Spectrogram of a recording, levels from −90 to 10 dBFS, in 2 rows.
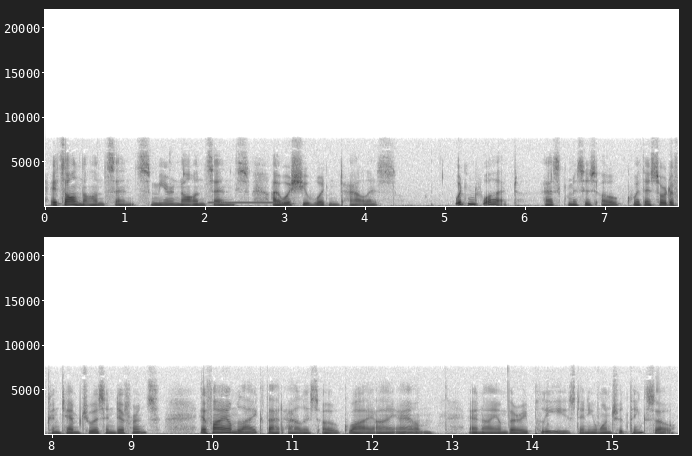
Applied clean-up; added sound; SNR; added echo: none; Telephone; 12 dB; none.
